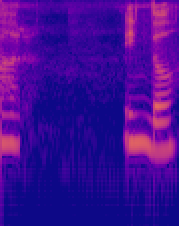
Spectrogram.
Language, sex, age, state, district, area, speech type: Santali, female, 18-30, West Bengal, Purba Bardhaman, rural, spontaneous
